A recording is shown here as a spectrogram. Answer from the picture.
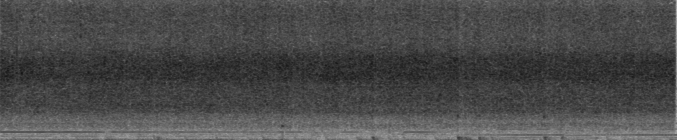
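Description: Sliced pork belly and bitter melon sizzling in a frying pan over medium heat as they are stir-fried with chopsticks: a steady frying hiss.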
